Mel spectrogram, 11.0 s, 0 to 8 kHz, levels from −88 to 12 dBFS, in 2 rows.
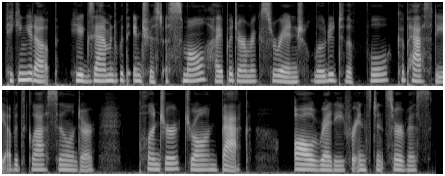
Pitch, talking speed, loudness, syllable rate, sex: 185 Hz, 145 wpm, -22 LUFS, 5.3 syllables/s, female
